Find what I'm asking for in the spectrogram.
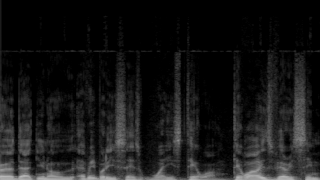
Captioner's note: speaking french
